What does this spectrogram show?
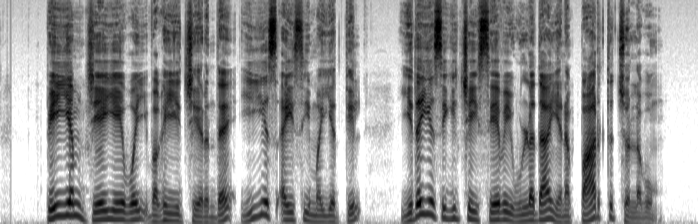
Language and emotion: Tamil, neutral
